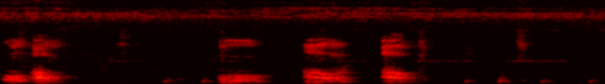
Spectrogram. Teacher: कंठ प्लस ओष्ठ दोनों है। कंठोष्ठ ओ औ का उच्चारण स्थान क्या है? कंठ और ओष्ठ दोनों है।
